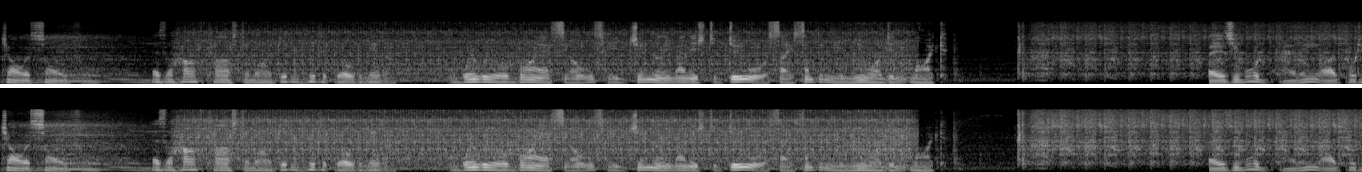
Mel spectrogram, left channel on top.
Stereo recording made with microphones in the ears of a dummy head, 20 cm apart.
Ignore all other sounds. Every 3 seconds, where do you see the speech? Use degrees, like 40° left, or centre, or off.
60° right, 30° right, 10° left, 30° left, 60° left.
